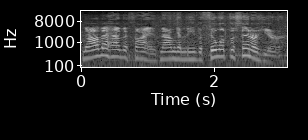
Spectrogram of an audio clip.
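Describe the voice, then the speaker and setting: An eighteen-year-old from Michigan hosting a casual how-to vlog, often halting and correcting themselves mid-sentence. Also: mid-range voice, expressive, a bit bright, slight background noise, low-quality recording. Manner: halting, self-correcting, trailing off. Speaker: plant arrangement seller and video host.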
